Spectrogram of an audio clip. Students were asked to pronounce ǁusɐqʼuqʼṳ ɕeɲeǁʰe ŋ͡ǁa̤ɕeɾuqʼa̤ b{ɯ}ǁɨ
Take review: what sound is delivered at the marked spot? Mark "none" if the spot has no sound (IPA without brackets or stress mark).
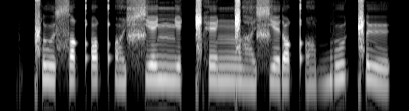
u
